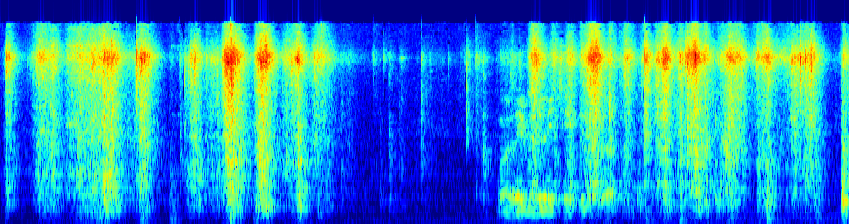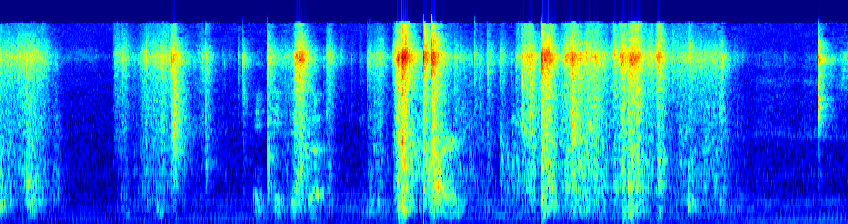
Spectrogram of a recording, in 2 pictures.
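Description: Cardboard scrapes and packing tape rips as a box is cut open.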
